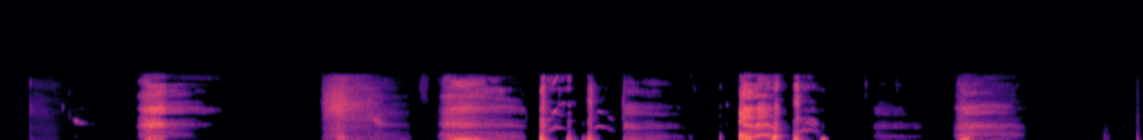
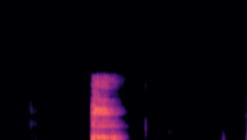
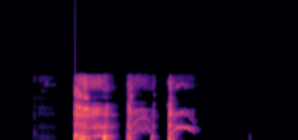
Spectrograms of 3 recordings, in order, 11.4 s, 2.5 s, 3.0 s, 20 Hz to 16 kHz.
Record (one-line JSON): {"exhalation_length": "11.4 s", "exhalation_amplitude": 29239, "exhalation_signal_mean_std_ratio": 0.37, "cough_length": "2.5 s", "cough_amplitude": 29699, "cough_signal_mean_std_ratio": 0.27, "three_cough_length": "3.0 s", "three_cough_amplitude": 32767, "three_cough_signal_mean_std_ratio": 0.37, "survey_phase": "beta (2021-08-13 to 2022-03-07)", "age": "45-64", "gender": "Female", "wearing_mask": "No", "symptom_cough_any": true, "symptom_runny_or_blocked_nose": true, "symptom_shortness_of_breath": true, "symptom_sore_throat": true, "symptom_fatigue": true, "symptom_fever_high_temperature": true, "symptom_headache": true, "symptom_other": true, "symptom_onset": "4 days", "smoker_status": "Ex-smoker", "respiratory_condition_asthma": true, "respiratory_condition_other": false, "recruitment_source": "Test and Trace", "submission_delay": "1 day", "covid_test_result": "Positive", "covid_test_method": "RT-qPCR", "covid_ct_value": 25.1, "covid_ct_gene": "ORF1ab gene", "covid_ct_mean": 25.3, "covid_viral_load": "5100 copies/ml", "covid_viral_load_category": "Minimal viral load (< 10K copies/ml)"}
